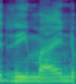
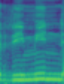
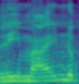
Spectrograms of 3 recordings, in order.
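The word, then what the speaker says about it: remind: डी से dough इसे रिमाइंड पढ़ेंगे इसे रिमंड नहीं रिमाइंड पढ़ा जाएगा यहां पर आई का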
